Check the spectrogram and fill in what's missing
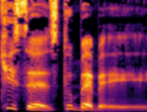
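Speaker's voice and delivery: put-on loud, swooping old-world European accent. Imitating how the baby talks, in an old-fashioned European Lothario accent. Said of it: "sounds like an old-fashioned European Lothario".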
